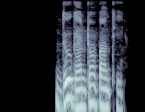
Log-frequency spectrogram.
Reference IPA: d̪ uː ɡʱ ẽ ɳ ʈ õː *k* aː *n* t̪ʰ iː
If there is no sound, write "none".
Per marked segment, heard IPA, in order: p, n

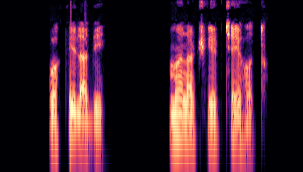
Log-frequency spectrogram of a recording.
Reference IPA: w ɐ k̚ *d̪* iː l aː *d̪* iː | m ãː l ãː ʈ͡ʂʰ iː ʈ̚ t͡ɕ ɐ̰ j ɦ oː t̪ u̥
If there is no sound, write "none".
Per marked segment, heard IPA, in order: t̪, d̪

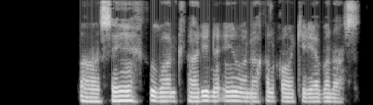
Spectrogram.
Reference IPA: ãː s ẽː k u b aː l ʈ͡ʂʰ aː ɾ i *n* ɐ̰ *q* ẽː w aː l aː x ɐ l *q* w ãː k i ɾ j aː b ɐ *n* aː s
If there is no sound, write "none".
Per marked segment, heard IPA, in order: n, ʔ, q, n

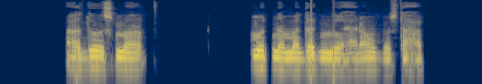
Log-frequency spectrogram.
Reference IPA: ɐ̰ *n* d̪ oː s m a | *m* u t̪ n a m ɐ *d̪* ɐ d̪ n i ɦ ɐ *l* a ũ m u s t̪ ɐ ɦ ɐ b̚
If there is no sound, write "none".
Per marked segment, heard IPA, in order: none, m, d̪, ɾ

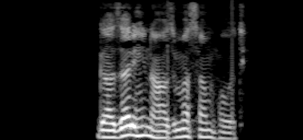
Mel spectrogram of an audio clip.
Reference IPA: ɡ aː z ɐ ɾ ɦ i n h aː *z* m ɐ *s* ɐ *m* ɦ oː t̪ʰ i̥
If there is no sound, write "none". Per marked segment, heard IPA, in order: z, s, m

